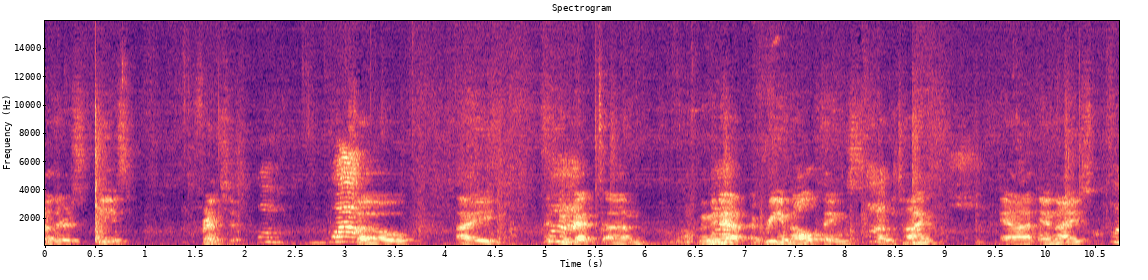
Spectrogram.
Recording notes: The sermon was preached on 09-04-22.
